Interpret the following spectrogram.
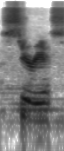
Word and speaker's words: Sirius: vibes from the star series not like sirius like this is serious everybody listen but serious like this spelled like that serious like the star series you know the dogs star um but you are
